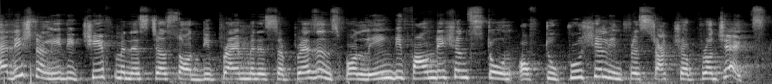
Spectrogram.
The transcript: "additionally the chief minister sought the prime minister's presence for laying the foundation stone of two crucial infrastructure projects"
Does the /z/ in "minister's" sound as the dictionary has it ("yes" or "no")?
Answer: no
